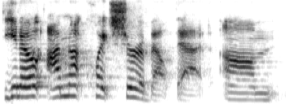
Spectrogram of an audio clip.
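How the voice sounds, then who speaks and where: Bright-voiced woman chatting casually. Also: fairly high pitch, lively intonation, a little slow. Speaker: podcast guest reviewing a resort. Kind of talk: casual conversational travel review.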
